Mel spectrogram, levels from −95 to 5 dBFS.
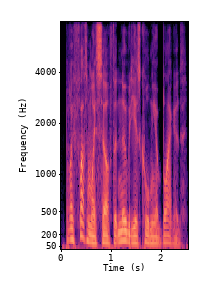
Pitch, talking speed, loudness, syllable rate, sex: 100 Hz, 260 wpm, -18 LUFS, 7.5 syllables/s, male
